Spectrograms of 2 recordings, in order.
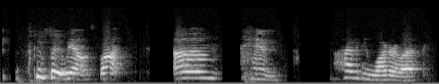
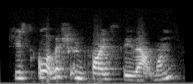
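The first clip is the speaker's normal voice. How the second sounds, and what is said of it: Attempted thick Scottish accent. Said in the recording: “I can't do that accent either ... That was a really good try ... The accent is so thick”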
